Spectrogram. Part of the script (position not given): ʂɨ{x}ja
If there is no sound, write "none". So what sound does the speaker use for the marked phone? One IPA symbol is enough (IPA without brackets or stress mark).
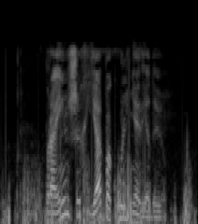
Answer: x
